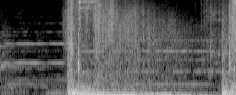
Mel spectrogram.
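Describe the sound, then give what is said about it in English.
Heavy booming blows smash apart the massive gates of a giant enclosure: two loud, deep, crashing impacts over a second apart, the first followed by a sustained low rumble before the second strikes. “Boom! Boom! Boom! Boom! Smash! The massive gates split apart.”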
